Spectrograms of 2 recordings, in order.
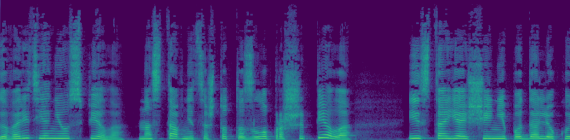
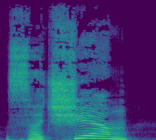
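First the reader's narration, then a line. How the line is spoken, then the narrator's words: Roar. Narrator (Russian): взревела Элисандра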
